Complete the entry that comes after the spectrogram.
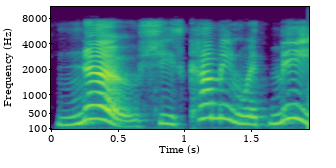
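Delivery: a sister yelling as she pulls her friend away. Acted. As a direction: grab her and yell. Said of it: "yelled Tammy".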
